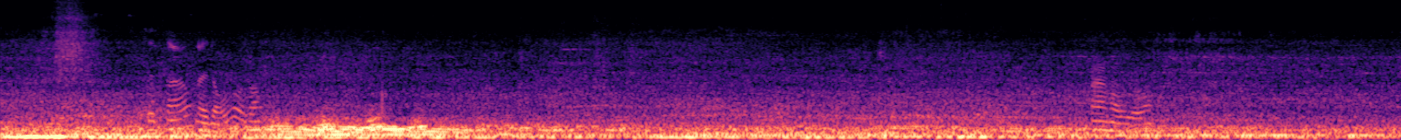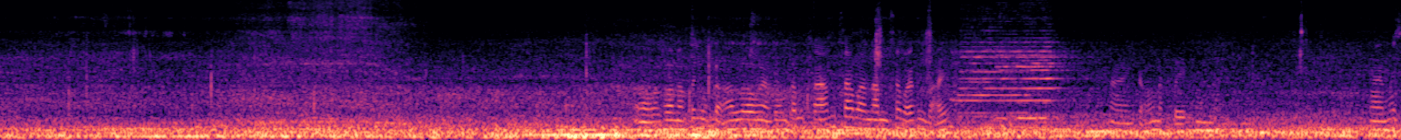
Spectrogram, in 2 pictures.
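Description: Steady low rumble of vehicle traffic, with a horn tooting once for about a second and a half near the end and faint voices in the background.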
